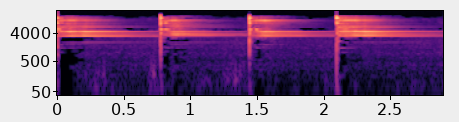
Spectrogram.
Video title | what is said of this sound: ENGINE BUILD FOR BIG POWER AND EFFICIENCY. | Here's the sound that a stock crankshaft will emit when you tap it.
